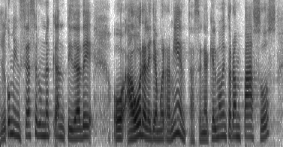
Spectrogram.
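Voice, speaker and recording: A woman's voice: fairly low pitch, no room sound. A middle-aged woman from Venezuela, a news anchor and author, telling her personal story as an interview guest in an earnest, reflective way. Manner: earnest, reflective, many restarts and quoted dialogue.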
